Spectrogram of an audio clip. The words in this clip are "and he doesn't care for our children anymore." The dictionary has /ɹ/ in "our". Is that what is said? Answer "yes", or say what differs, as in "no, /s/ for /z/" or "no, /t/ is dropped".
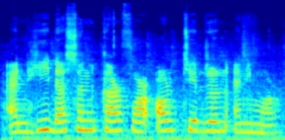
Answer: no, /l/ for /ɹ/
